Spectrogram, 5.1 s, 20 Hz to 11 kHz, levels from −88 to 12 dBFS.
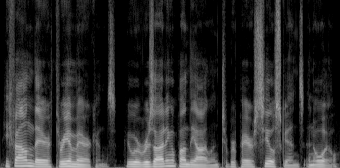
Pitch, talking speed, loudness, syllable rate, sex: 140 Hz, 190 wpm, -17 LUFS, 5.8 syllables/s, male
